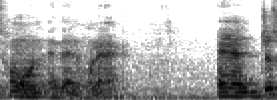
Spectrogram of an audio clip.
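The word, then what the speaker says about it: هون: palestinian arabic is again that's horn with the soft h and a long o sound hon now remember that in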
